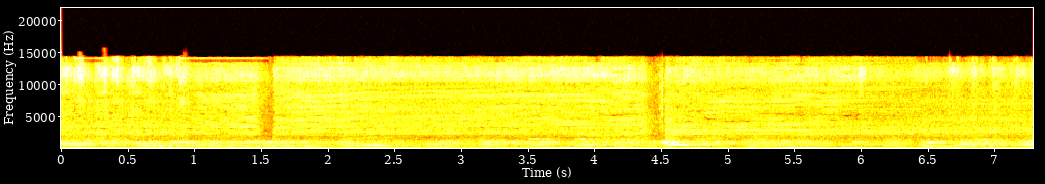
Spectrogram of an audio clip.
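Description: Tattoo machine buzzing steadily against the skin while black fill is tattooed into a Maori-style design.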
